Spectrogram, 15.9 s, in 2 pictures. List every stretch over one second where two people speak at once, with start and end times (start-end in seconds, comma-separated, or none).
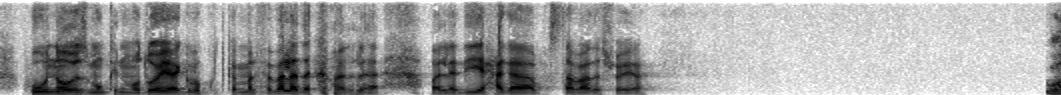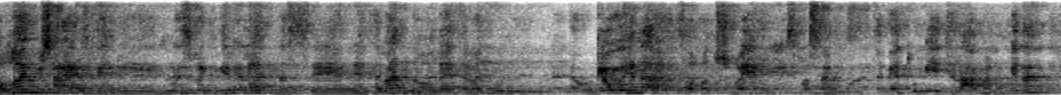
none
